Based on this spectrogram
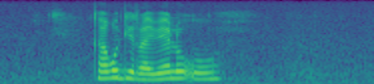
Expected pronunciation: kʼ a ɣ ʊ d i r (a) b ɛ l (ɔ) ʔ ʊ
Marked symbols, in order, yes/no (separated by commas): yes, yes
